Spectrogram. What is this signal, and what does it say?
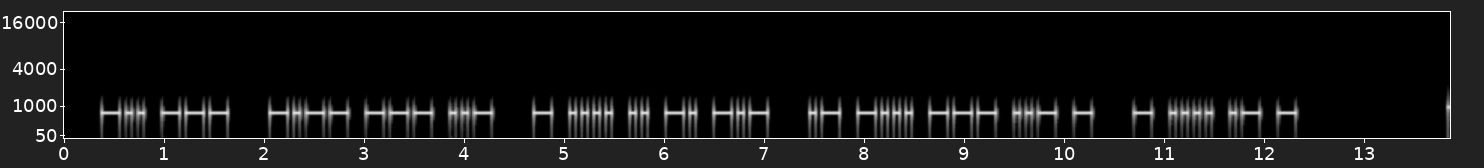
Morse code, heard as a keyed tone, about 20 wpm, 700 Hz. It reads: DO YOU THINK ABOUT THAT
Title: Sets of 5 Words Encore2 20wpm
